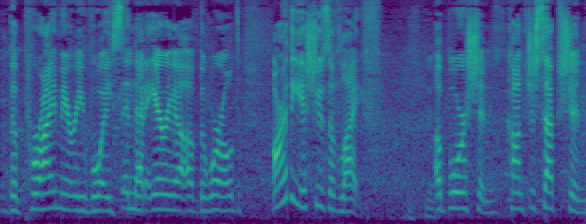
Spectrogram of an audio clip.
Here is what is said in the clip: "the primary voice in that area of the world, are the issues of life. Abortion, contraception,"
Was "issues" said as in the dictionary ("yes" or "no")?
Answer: yes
